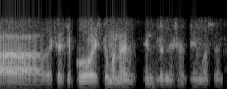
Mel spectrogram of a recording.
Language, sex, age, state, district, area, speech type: Kashmiri, male, 30-45, Jammu and Kashmir, Bandipora, rural, conversation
